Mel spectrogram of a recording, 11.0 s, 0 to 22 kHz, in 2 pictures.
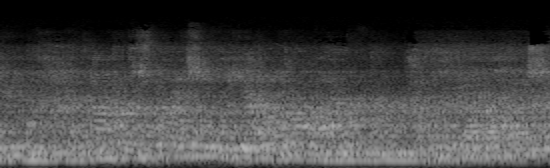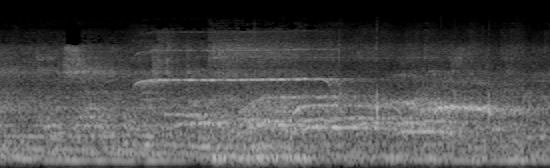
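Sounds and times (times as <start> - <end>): background music: 0.0 - 11.0
children cheering and shouting: 7.1 - 11.0.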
